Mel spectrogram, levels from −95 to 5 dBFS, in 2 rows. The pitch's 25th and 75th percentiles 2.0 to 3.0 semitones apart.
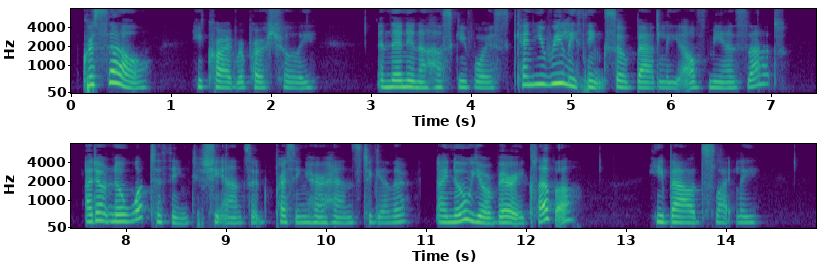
Yes: narrow, 2.4 semitones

